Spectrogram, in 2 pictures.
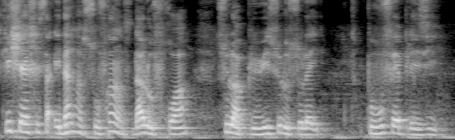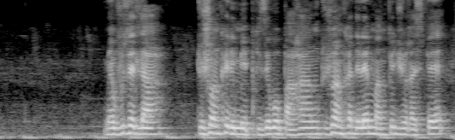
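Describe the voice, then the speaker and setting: A man's voice: medium pitch, fairly even intonation, normal speed, mellow. A man hosting a reaction video, speaking earnestly to his viewers in an emotional, moralising commentary. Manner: earnest, preachy.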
